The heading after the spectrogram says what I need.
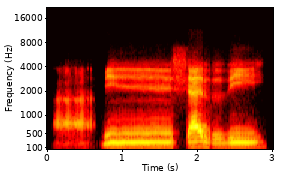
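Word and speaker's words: مِن شَرِّ: Kalau kasroh, hilang sama sekali tafkhimnya, Ustaz. Langsung tarkik ya. Ri, nah gitu ya. Min syarri. Nah, gitu ya. Nah, jadi bacanya begitu, langsung tipis saja.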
